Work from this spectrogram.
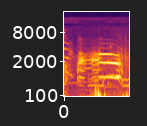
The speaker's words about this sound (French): il n'est pas rare d'entendre les goélands crier et s'égosiller au sein de la ville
